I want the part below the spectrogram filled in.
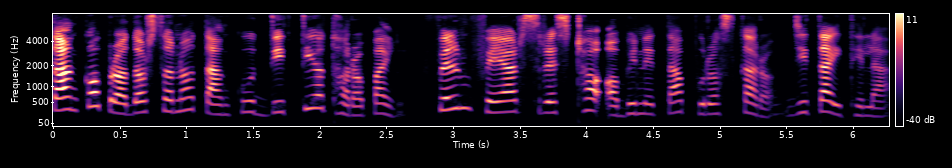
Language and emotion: Odia, neutral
